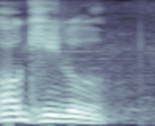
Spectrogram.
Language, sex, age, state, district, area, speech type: Nepali, male, 60+, West Bengal, Kalimpong, rural, read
